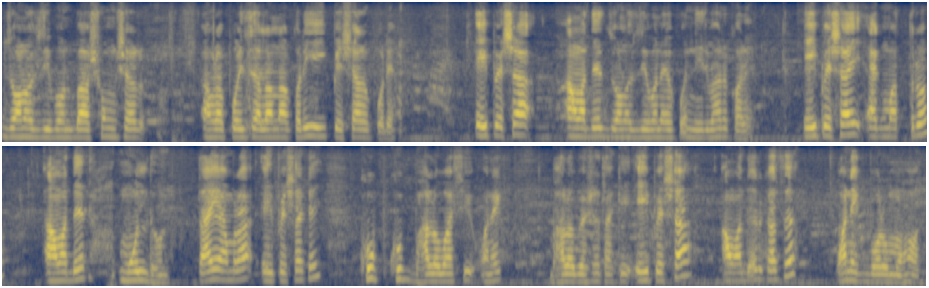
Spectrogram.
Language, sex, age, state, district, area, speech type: Bengali, male, 30-45, West Bengal, Birbhum, urban, spontaneous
